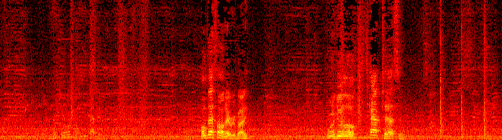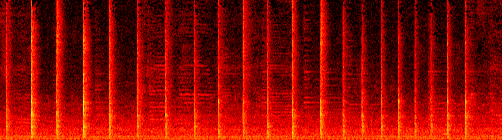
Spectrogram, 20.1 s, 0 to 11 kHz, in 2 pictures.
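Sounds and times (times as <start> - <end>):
tool tapping on metal: 8.8 - 19.6.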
